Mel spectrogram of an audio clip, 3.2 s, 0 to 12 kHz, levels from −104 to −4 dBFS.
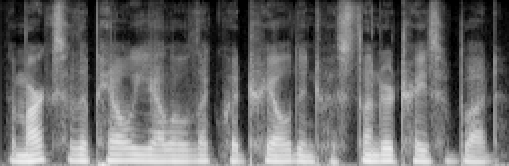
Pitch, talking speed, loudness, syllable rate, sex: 115 Hz, 265 wpm, -19 LUFS, 6.5 syllables/s, male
